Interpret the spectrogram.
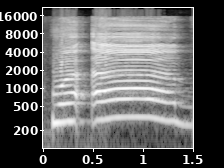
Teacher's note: एक अलिफ के बराबर खड़ी जबर को खींचना है और 5 अलिफ के बराबर बा को खींचना है । आ को 1 अलिफ के बराबर, बा को 5 अलिफ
